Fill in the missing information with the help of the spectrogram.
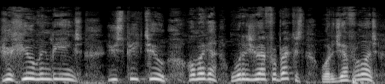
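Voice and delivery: high, gushing greeting; hammed-up starved-for-company excitement; overexcited. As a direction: gush at people like you haven't seen humans in forever. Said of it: "I'm, like, all excited".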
